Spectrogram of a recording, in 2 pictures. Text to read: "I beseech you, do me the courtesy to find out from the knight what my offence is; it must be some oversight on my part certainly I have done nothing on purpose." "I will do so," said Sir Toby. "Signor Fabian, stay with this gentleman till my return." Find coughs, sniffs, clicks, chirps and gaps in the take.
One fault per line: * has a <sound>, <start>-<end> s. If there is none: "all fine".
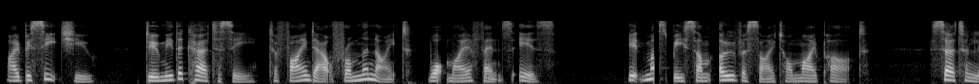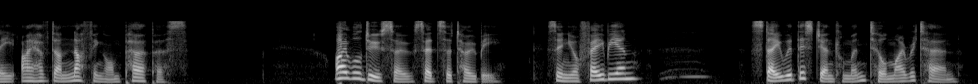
* has a dropout, 6.5-6.6 s
* has a breath, 16.4-17.0 s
